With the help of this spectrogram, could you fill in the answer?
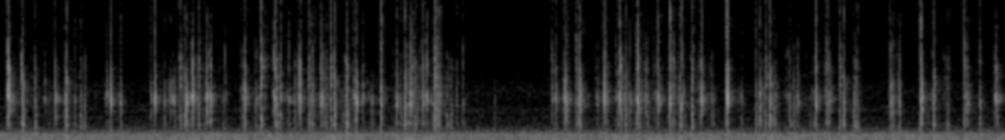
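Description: Fingertips type on a compact mechanical keyboard with a purple case and plastic keycaps, with a microphone sitting nearby untouched. Quick, bright clacks arrive in steady bursts over a low background hiss, each keystroke sharp and dying away almost instantly, with a brief pause near the middle before typing resumes.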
